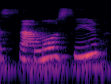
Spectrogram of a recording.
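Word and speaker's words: psammosere: सेमो सर ठीक है P silent so इट इ सेमो सर सेमो सर क्या है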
